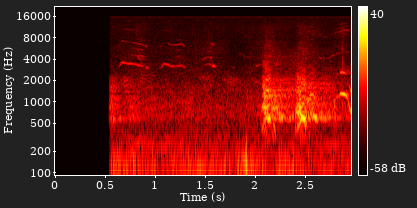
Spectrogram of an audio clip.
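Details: Giant Schnauzer giving a short burst of three quick, rough barks near the end after a quiet lead-in, with faint background hiss.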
